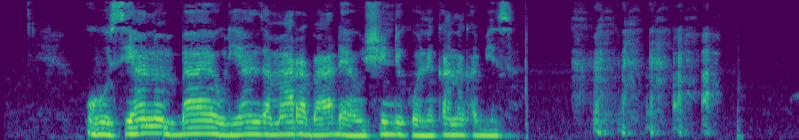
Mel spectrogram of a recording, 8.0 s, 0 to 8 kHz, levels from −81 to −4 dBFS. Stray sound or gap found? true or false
true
